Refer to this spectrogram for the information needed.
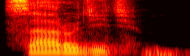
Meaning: to build, to construct, to erect
- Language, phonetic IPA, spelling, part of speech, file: Russian, [sɐɐrʊˈdʲitʲ], соорудить, verb, Ru-соорудить.ogg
